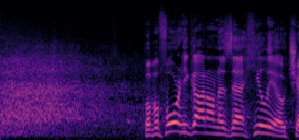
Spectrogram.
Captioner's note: laughter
